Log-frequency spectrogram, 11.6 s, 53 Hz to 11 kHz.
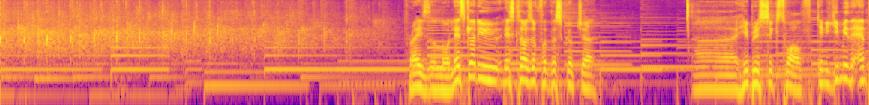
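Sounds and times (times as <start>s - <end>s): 
audience applause: 0.0s - 5.4s
speech: 5.4s - 8.0s, 9.3s - 11.5s.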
